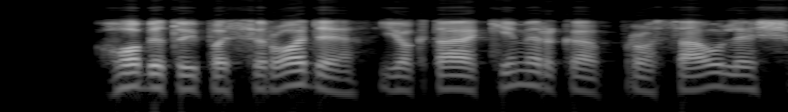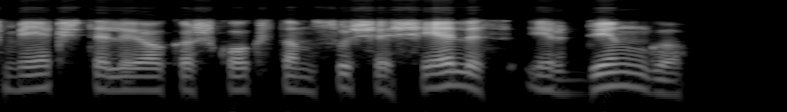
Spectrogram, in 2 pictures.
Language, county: Lithuanian, Kaunas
